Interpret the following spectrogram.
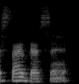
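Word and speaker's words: Stuyvesant: a district called beer sty vescent and by the way sty vescent is spelled like Stewie vasant so in Beford St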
